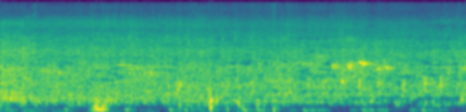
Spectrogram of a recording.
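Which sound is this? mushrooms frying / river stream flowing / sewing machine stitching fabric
river stream flowing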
